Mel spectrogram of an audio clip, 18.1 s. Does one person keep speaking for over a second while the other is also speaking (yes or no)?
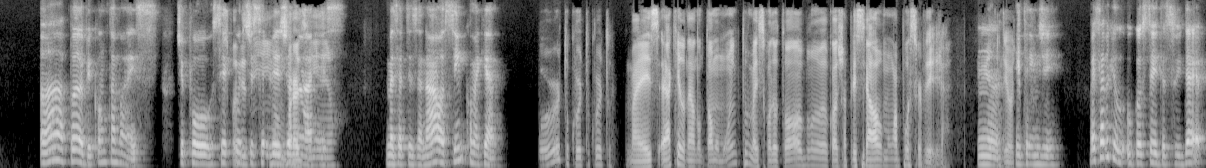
yes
